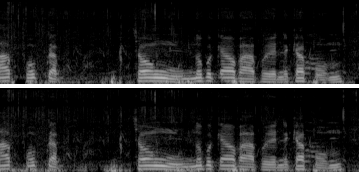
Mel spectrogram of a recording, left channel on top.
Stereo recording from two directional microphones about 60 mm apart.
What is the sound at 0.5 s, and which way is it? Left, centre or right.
Speech, left.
